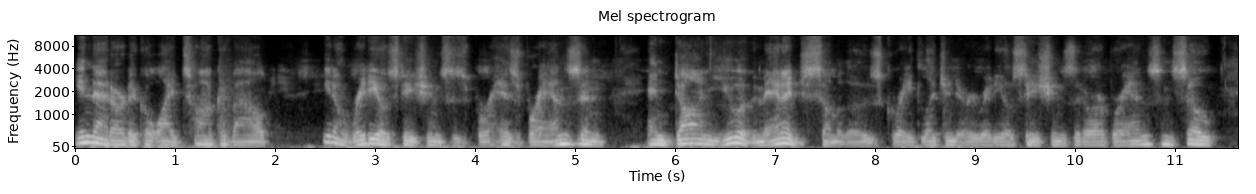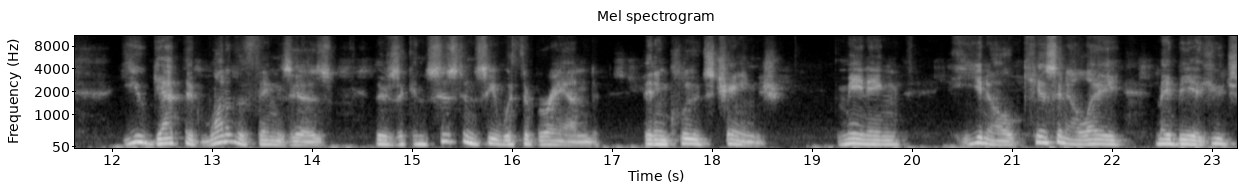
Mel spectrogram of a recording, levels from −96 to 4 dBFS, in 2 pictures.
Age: 50-69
